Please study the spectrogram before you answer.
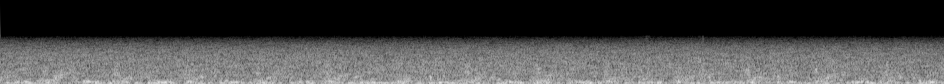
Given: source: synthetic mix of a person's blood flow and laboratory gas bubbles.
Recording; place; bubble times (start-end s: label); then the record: Doppler ultrasound of blood flow; precordium
6.18-6.56 s: bubbles
6.72-7.19 s: bubbles
From the record:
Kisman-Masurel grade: 211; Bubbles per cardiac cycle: several, 3 to 8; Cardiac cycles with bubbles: 1 to 10%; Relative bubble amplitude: barely perceptible (0.100 to 0.250); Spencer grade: 1 (occasional bubble signal discernible with the cardiac motion signal, with majority of cardiac periods free of bubbles); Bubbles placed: anywhere in the cardiac cycle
